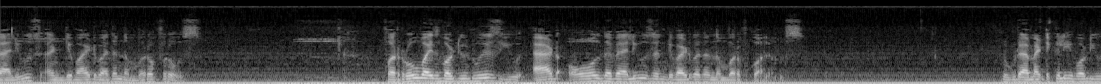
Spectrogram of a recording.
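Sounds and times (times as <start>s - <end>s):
man speaking: 0.0s - 2.1s, 3.8s - 8.1s, 10.0s - 11.0s
steady low hum: 0.0s - 11.0s.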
